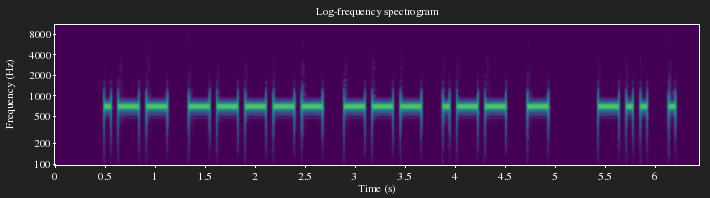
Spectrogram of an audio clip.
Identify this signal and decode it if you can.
Morse code, heard as a keyed tone, about 17 wpm, 700 Hz. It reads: W0OWT DE
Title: USA Callsign DE Callsign 17wpm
